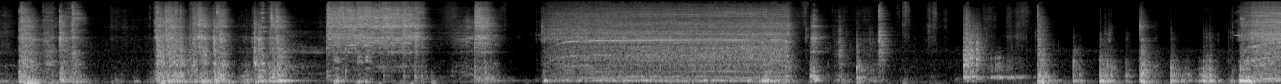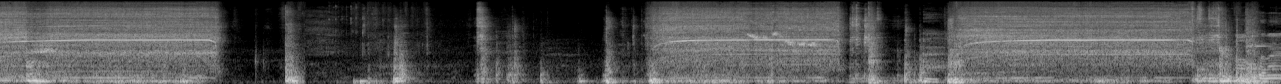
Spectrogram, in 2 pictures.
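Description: A power drill backs screws out of sheetrock in repeated loud, close whining bursts that ramp up and stop, separated by short gaps with handling clatter.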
